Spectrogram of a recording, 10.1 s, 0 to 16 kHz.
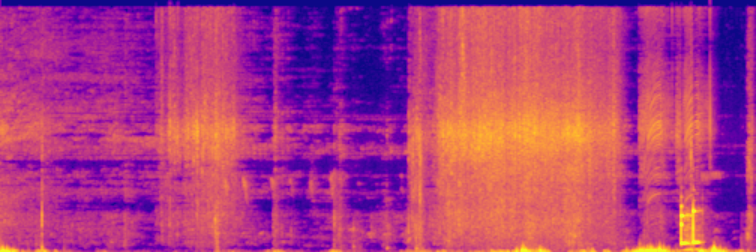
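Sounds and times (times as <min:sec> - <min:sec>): wind and handling rumble: 0:06.4 - 0:10.0.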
